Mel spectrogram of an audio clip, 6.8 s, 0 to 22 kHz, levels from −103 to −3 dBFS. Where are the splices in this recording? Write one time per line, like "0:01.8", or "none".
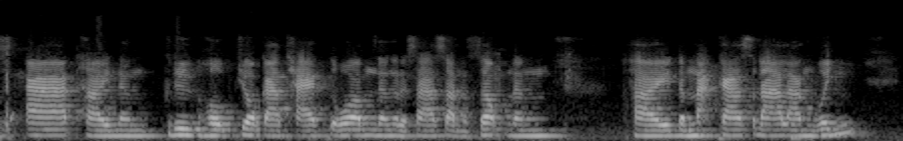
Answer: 0:01.9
